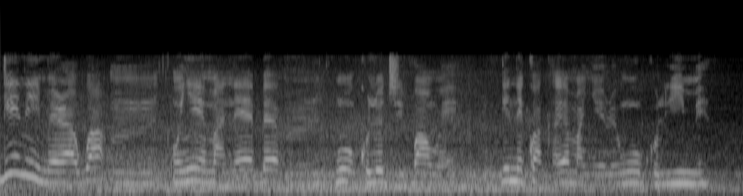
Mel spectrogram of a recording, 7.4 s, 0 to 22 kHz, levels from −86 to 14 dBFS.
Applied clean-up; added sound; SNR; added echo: none; Vehicle; 5 dB; none.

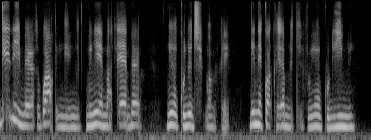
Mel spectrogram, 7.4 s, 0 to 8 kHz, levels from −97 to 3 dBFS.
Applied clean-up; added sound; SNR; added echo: neural diffusion model UNIVERSE++.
